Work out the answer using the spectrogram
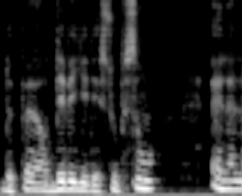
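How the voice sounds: The clip presents a natural reading voice.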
